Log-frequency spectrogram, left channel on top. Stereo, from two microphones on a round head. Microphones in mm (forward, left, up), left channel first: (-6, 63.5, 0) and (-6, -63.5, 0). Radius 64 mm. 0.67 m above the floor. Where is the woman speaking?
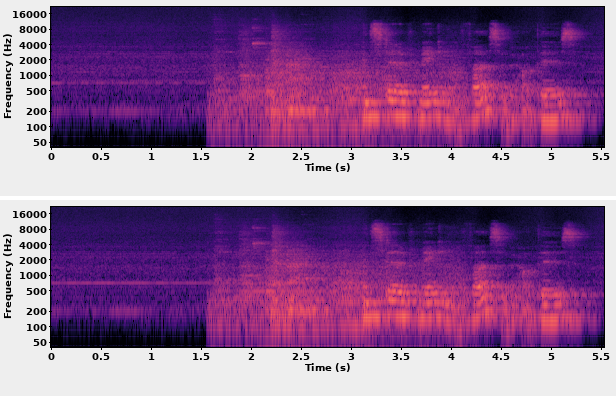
65° left (ahead or behind), 2.5 m.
